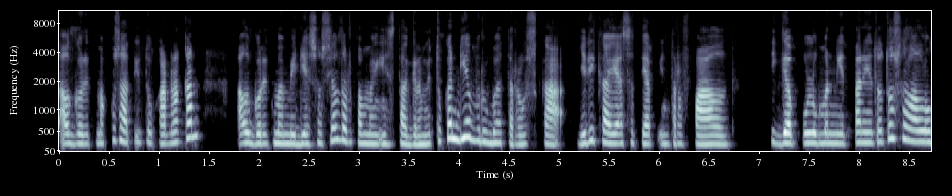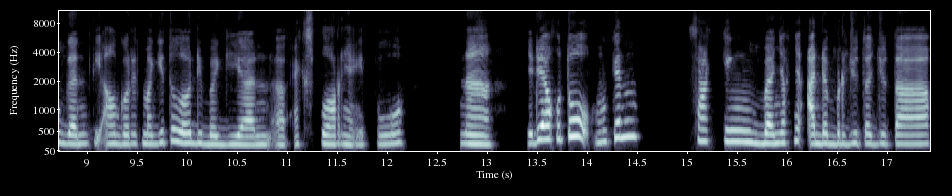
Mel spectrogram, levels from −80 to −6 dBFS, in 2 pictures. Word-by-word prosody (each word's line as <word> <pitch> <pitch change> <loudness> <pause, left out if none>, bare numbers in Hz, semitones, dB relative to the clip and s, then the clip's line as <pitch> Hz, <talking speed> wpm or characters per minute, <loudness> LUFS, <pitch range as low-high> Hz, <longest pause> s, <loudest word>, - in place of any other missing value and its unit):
algoritmaku 220 +4 -2
saat 255 -4 +1
itu. 240 -2 -8
Karena 225 +3 +1
kan 350 +7 +3 0.4
algoritma 220 0 0
media 215 0 0
sosial, 240 +8 -3
terutama 230 -7 -1
yang 210 - -2
Instagram 200 0 -1
itu, 270 - -7
kan 340 0 +6
dia 350 -1 +5
berubah 235 -3 -1
terus, 205 +1 -5
Kak. 200 -2 +1
Jadi 240 +7 0
kayak 225 -4 +1
setiap 215 -2 -3
interval 205 -1 +2 0.4
30 230 0 +3
menitan 225 +1 0
itu 245 +2 -2
tuh 335 +2 0
selalu 260 -5 +3
ganti 215 +1 -1
algoritma, 215 0 -2
gitu 245 +4 -2
loh, 230 -1 +4
di 225 - -2
bagian, 200 -1 -1
e - - -6
eksplornya 205 -1 -3
itu. 205 +3 -5 0.6
Nah, 210 -2 +4 0.4
jadi 315 +7 +7
aku 320 - -2
tuh 380 -2 +4
mungkin 360 +10 +1 0.5
saking 265 -4 0
banyaknya 235 +5 +2
ada 215 +1 +3
berjuta-juta 210 -1 -1
220 Hz, 150 wpm, -22 LUFS, 210-250 Hz, 0.6 s, jadi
